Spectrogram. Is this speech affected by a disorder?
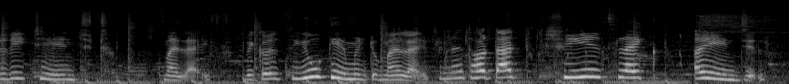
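Yes: cerebral palsy.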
